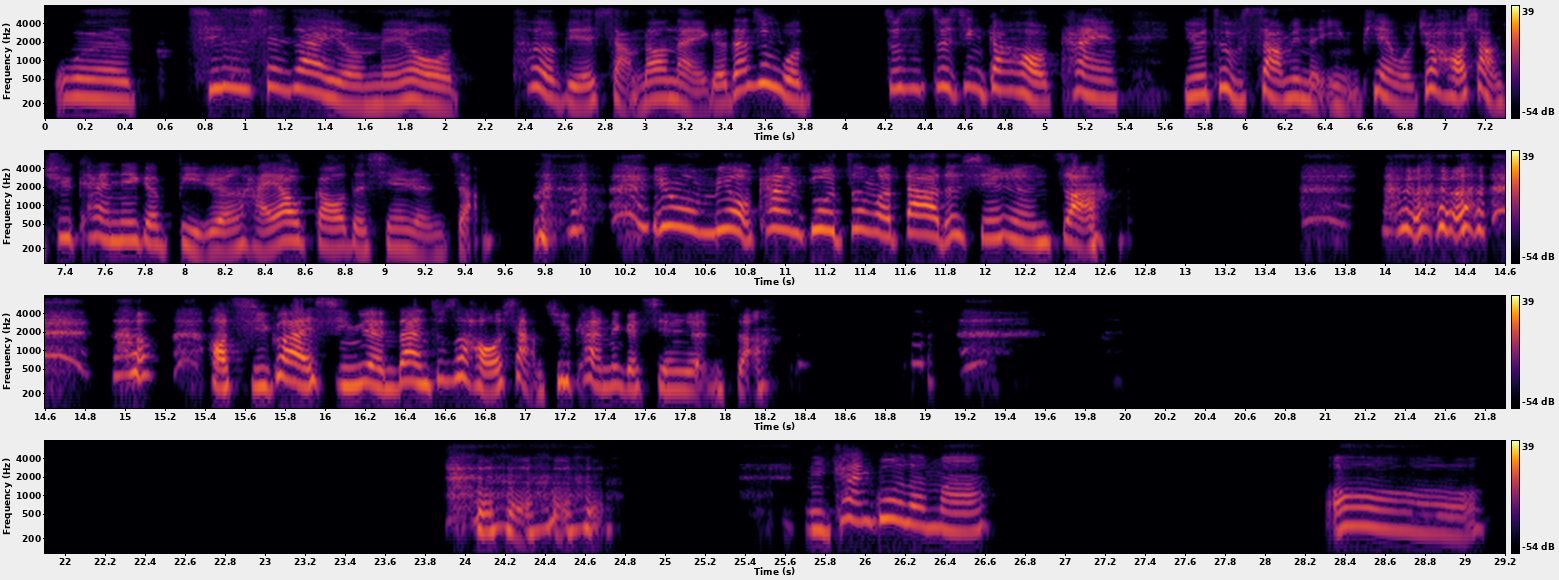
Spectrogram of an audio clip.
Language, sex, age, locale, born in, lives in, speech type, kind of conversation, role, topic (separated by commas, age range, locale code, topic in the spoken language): Chinese, female, 30-34, zh-TW, United States, United States, conversation, unstructured, none, 你觉得什么样的旅行最让人难忘？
